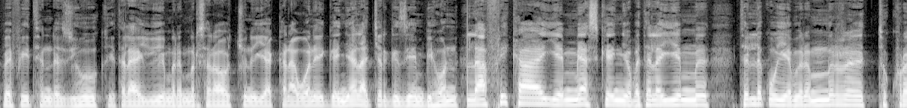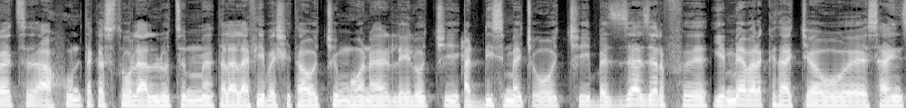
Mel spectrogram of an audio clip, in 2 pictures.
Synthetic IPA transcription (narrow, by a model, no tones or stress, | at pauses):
bəfit̪ɨnd̪əzːihujɛt̪ʰələjajːujɛmɨɾmːɨɾsɨɾawo̞t͡ʃːɪnɨjːakːənawːənəjɪɡːəɲːalat͡ʃʼːɪɾɡize̞mbiɦo̞nləafɾikʰajɛmːijasɡəɲːəwbət̪ʰələjːɪm | t̪ʰɨlːɨkʼujɛmɨɾmːɨɾt̪ʰɨkʰɾət̪ahunt̪ʰəkʰəst̪ʰo̞lalːut̪ʰɨmt̪ʰəlalafibəʃɪt̪ʰawo̞t͡ʃːɪmho̞nəle̞lo̞t͡ʃːad̪ːismət͡ʃʼwot͡ʃːbəzːazəɾfjɛmːijaβəɾəkːɨt̪ʰat͡ʃːɛwsajɪns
